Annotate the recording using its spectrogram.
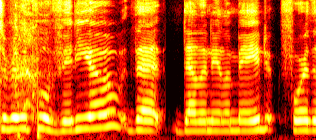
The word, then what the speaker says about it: Delanila: The band is Della Neela, and that's spelled D-E-L-A-N-I-L-A, sort of like vanilla, but pronounced Della Neela.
